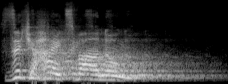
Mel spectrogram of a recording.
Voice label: Announcer security warning; Administrator

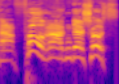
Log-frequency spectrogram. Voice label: Soldier nice shot, de; Hervorragender Schuss!

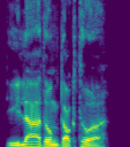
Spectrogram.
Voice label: activate charge, de; Die Ladung, Doktor!; Sniper

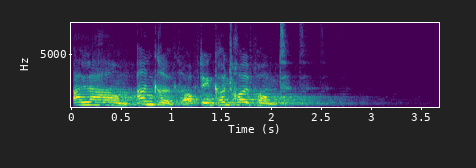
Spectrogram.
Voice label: Announcer control point warning, de; Alarm! Angriff auf den Kontrollpunkt.

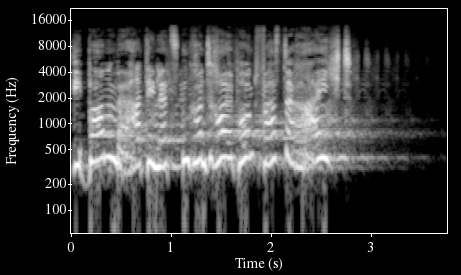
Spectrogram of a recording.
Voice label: Announcer cart attacker final warning, de; Die Bombe hat den letzten Kontrollpunkt fast erreicht!

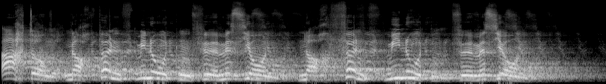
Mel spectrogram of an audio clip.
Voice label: Announcer ends 5 min; Achtung! Noch fünf Minuten für Mission, noch fünf Minuten für Mission; Administratorin

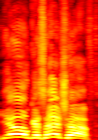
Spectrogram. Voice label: Scout incoming, de; Yo, Gesellschaft!

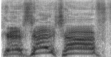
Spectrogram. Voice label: Demoman incoming, de

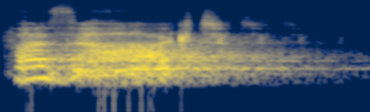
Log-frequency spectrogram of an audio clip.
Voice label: Announcer failure, de; "Versagt."; Administratorin

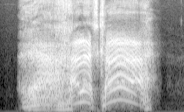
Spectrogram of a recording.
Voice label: positive vocalization, de; Demoman

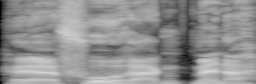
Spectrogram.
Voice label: Sniper cheers, de; "Hervorragend, Männer!"

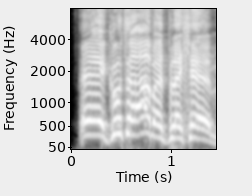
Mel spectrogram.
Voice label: Scout thanks for the teleporter, de

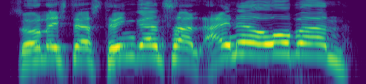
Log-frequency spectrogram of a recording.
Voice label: Scout help me capture, de

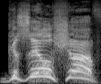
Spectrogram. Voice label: Heavy incoming, de

